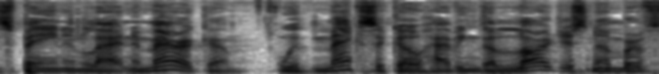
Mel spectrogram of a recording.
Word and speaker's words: Mexico: at them in detail did you notice that the X in Mexicano is pronounced as h while X is usually pronounced as X in flexible it is pronounced as a throaty h in the words Mexico Mexicano and Oaxaca which is a state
